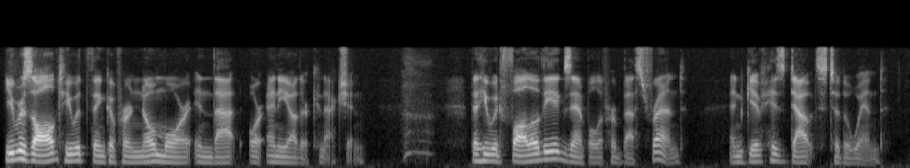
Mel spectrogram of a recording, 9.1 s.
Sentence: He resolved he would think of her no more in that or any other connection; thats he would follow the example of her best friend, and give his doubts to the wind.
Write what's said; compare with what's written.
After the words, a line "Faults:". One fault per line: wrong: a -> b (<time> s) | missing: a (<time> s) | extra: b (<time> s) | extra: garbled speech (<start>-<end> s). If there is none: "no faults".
He resolved he would think of her no more in that or any other connection; that he would follow the example of her best friend, and give his doubts to the wind.
Faults:
wrong: thats -> that (4.7 s)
